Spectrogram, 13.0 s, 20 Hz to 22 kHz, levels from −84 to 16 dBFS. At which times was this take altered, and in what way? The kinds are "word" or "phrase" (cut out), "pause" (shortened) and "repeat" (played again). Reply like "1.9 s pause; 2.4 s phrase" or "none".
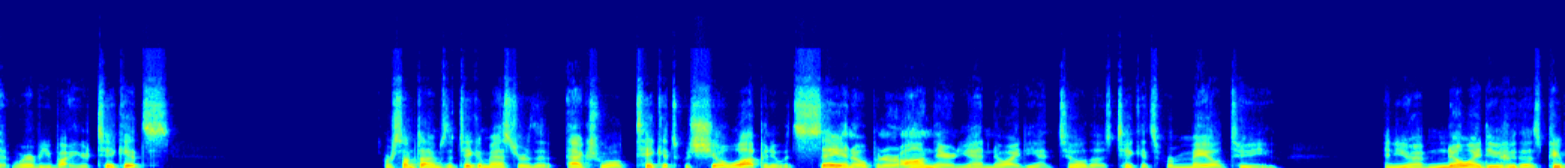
none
